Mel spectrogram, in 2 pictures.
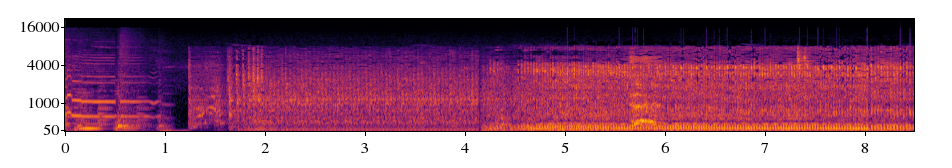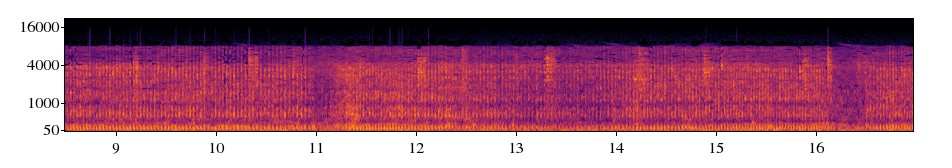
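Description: Tractor engine starting about a second in, then running steadily with an even low note from about four seconds in.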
